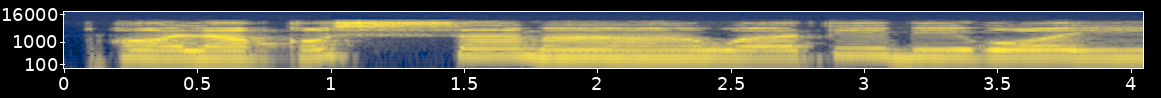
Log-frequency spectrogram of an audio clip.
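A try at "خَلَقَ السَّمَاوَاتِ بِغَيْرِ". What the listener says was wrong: Wati panjang-panjang. Makhraj ghain ini di ujung tenggorokan. Jadi bukan kayak G, bukan kayak G kita orang Indonesia misalkan mau bilang apa Garuda, Gaga, nggak gitu dia. Ghain ini dia agak lunak ya, Mbak.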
